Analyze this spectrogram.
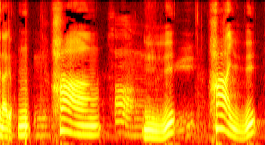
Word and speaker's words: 汉语: 왜 이렇게 발음하냐면 한语 하면 하 류로 중국인은 알아들어요. 그러니까 N 발음이 가장 음절이 마지막에 오고 그 다음 발음이 첫 음절이 모음이 되면 N 발음은 비음으로만 존재합니다. 한유 해보세요.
